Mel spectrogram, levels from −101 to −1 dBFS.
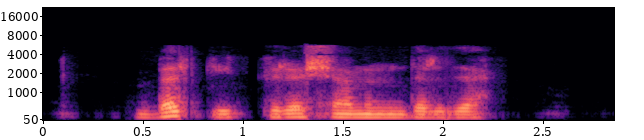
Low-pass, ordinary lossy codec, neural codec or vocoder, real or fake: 5.4 kHz; AAC, 32 kbps; none; real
